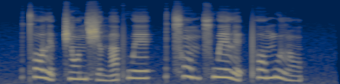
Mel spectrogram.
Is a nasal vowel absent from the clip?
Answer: no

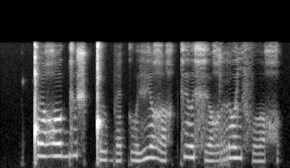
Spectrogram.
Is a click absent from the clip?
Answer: no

